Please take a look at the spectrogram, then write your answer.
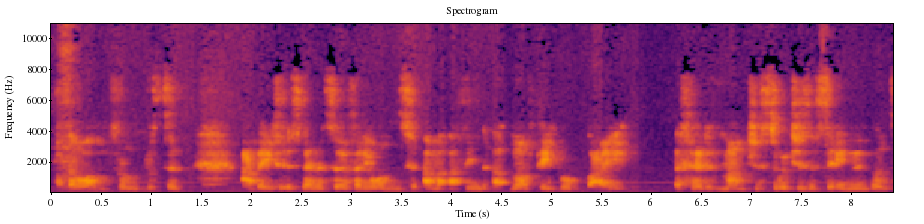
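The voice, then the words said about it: English accent. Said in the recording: “you may be able to tell from my accent, but I'm from, well, the UK, specifically England”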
